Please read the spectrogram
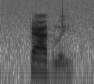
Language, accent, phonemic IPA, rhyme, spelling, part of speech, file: English, US, /ˈbæd.li/, -ædli, badly, adverb / adjective, En-us-badly.ogg
- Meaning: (adverb) 1. In a bad manner 2. Very much; to a great degree; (adjective) Ill, unwell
